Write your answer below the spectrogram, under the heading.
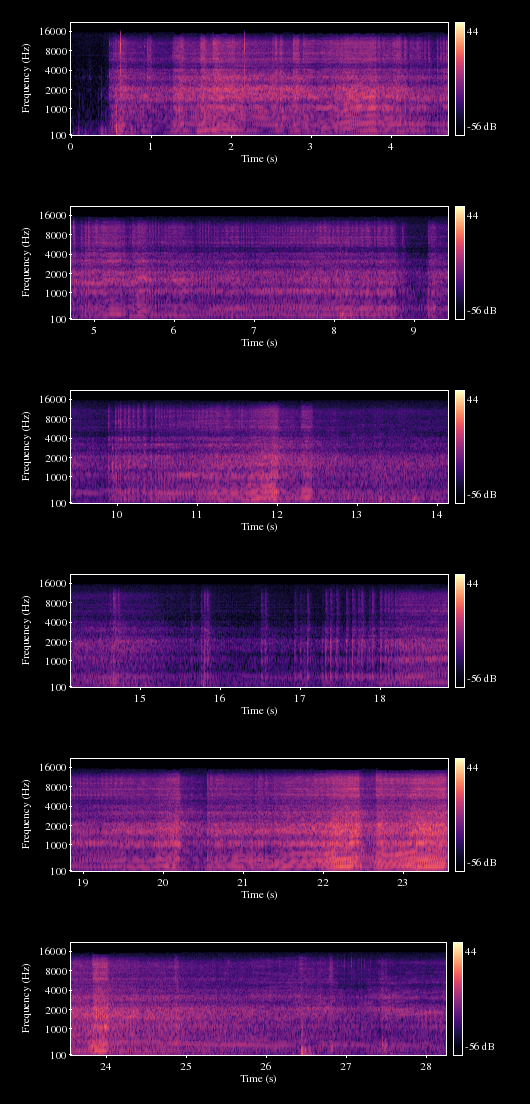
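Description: Honda motocross bike's engine being ridden, revving up and down with the throttle, its pitch climbing and dropping again and again. It is loudest and revs highest about four-fifths of the way through.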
